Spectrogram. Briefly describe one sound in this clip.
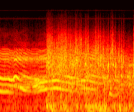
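A wooden chair crashes and breaks.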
